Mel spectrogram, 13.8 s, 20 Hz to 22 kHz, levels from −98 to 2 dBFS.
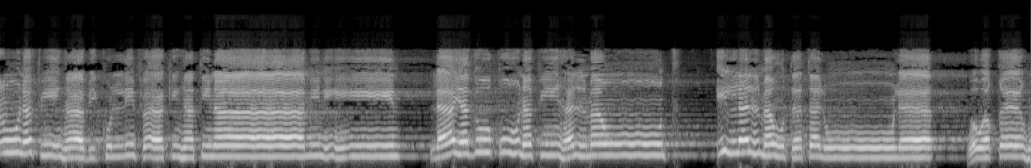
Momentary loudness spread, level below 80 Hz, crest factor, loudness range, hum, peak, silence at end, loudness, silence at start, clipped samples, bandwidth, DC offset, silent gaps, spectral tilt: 11 LU; -70 dBFS; 14 dB; 3 LU; none; -6 dBFS; 0 s; -20 LUFS; 0 s; under 0.1%; 8 kHz; under 0.1%; none; -3 dB/octave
